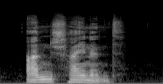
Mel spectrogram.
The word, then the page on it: anscheinend: /ˈanˌʃaɪnənt/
